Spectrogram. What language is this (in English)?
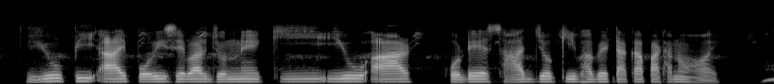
Bangla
